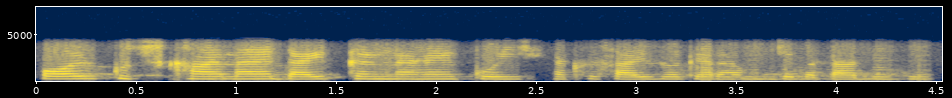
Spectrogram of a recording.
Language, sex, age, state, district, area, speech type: Urdu, female, 30-45, Uttar Pradesh, Lucknow, urban, conversation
